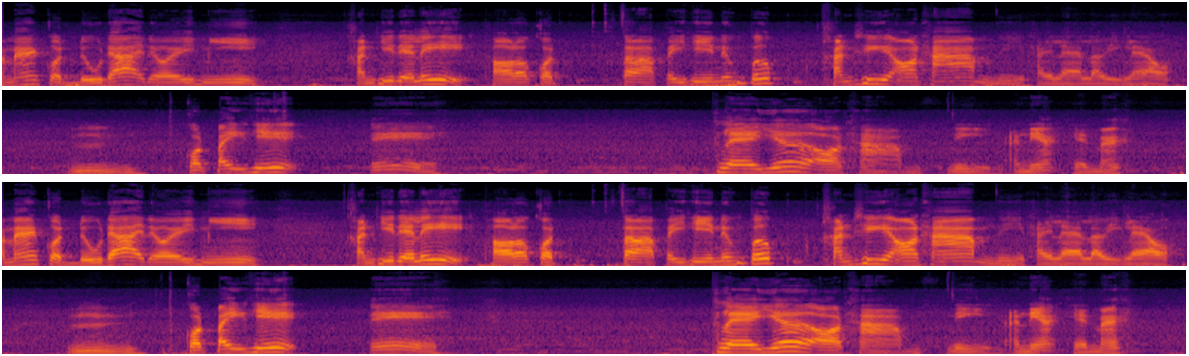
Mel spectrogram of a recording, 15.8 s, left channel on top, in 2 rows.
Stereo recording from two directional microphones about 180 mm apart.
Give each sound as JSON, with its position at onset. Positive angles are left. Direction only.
{"t": 0.0, "sound": "speech", "side_deg": -20}
{"t": 12.6, "sound": "speech", "side_deg": -25}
